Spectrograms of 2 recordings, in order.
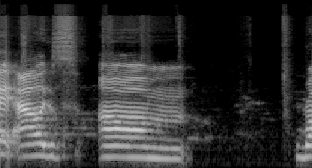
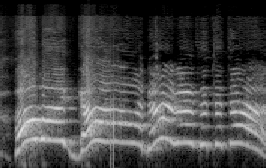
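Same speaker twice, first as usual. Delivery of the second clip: excited shriek; 6 dB louder than usual. Retold or imitated. Friend finding his pet snake in the closet, squealing with joy. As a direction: shriek it like a friend who just found his lost pet. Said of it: "It was like".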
